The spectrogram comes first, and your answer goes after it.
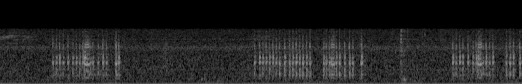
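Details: Three-week-old Ocicat kittens, a litter of three females and one male, produce short buzzy, pulsed vocal bursts rich in overtones, three bouts spaced roughly two seconds apart, with faint background hiss between them.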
